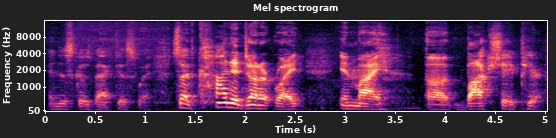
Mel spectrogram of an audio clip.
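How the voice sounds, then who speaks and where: A man's voice: on the low side, animated, normal speed. A man in his sixties giving an informal, folksy drawing lesson for kids, playfully dropping in little sound words as he demonstrates. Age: 60s. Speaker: art teacher hosting a drawing tutorial channel for kids. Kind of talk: informal instructional talk while drawing. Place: indoor room with art on the wall.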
